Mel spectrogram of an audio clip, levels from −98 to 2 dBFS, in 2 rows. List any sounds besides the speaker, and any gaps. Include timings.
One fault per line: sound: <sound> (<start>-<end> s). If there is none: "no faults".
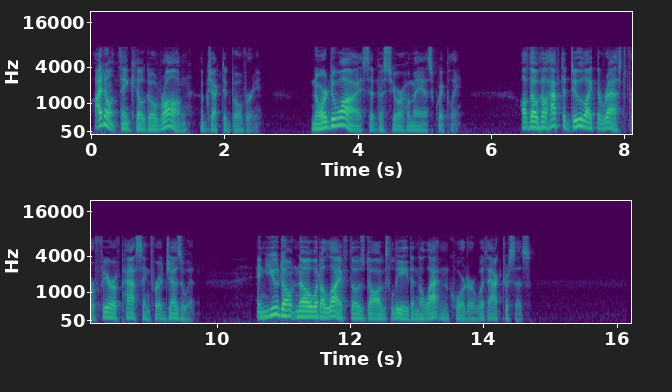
no faults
